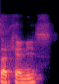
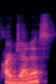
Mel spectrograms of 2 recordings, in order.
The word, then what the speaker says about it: Argenis: perfect so um so my name is argenius uh in school and at work uh sometimes uh people pronounce it as argenis i'm okay with that candies for our genus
